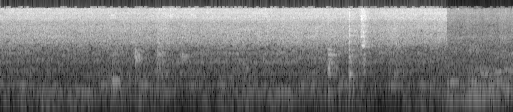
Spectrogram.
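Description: Chopped onions frying in oil in a pan for a cauliflower gravy, a steady, dense sizzle and hiss with a few soft stirring scrapes, close and continuous with no talking.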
